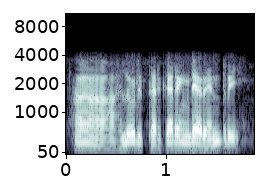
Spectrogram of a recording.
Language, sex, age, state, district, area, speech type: Kannada, male, 30-45, Karnataka, Vijayapura, rural, conversation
